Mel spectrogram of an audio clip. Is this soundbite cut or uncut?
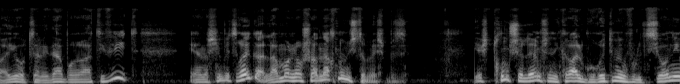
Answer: cut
